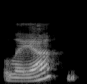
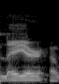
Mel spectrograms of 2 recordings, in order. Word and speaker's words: Leyr: My name is Anna, and today we have awesome guest who is building a startup called Leyr. Am I pronouncing it correctly? Yes, Leyr, all good.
